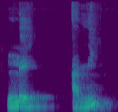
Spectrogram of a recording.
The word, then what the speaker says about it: les amis: Las últimas eses no deberían pronunciarse, pero ya cuando leemos toda la frase en conjunto, entonces la s de la palabra les sií se va a leer, va a vibrar y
